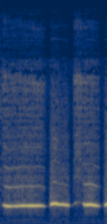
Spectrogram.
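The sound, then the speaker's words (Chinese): A steady, sustained whistle on one high tone, broken into four blown phrases with brief gaps between them, alternating as the whistler breathes out and then in. No one speaks. “我我 你看， 学过 你看啊 吹口哨， 这是呼气，吸气，”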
